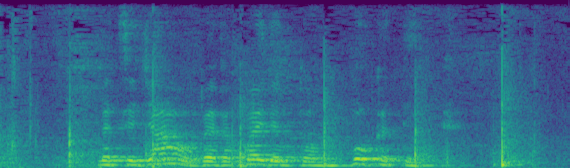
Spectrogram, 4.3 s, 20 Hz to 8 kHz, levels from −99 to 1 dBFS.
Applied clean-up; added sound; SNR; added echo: none; Walk, footsteps / Siren; 8 dB; reverberation time 0.5 s.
